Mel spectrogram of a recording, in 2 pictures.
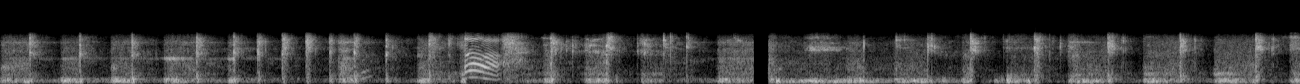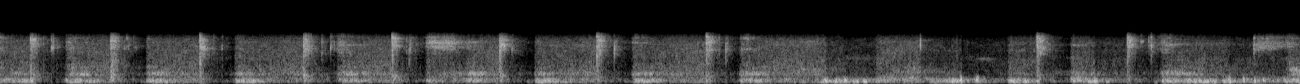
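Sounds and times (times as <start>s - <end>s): hard blows smashing plastic clock: 9.2s - 15.4s, 23.4s - 24.6s.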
